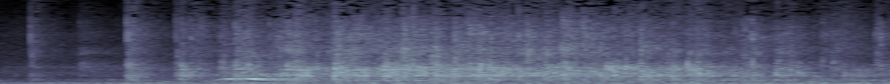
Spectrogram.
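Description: Audience applauding, many hands clapping together; the clapping swells about a second in and eases off near the end.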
